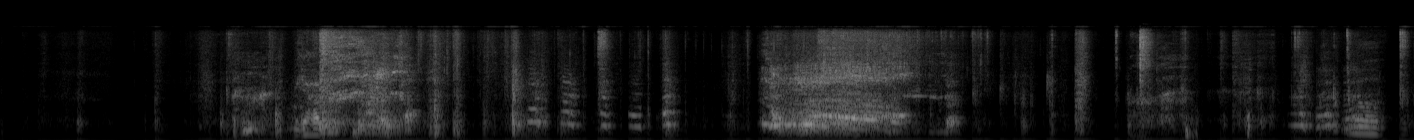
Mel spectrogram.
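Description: Rough, wordless vocal noises from a man straining, in two loud bursts about two seconds and six seconds in, with scattered small clicks and gulps between.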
